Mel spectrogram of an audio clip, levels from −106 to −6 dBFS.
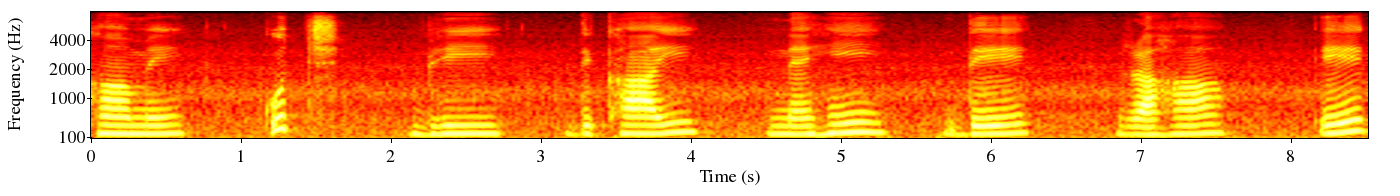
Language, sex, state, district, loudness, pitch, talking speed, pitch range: Hindi, female, Chandigarh, Chandigarh, -18 LUFS, 190 Hz, 65 wpm, 185-205 Hz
